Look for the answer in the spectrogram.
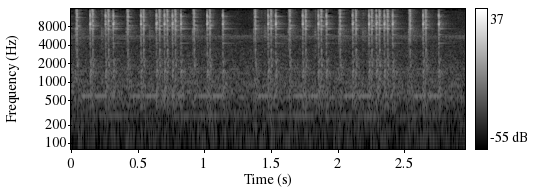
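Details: Ameritron ALS-1300 solid-state HF amp with Gigavac GH3 vacuum relay QSK mod (~6 ms), K3 in full QSK break-in, mic by relays, about 50 W drive to full power; rapid crisp relay clicks following Morse keying over faint sidetone, clean switching.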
